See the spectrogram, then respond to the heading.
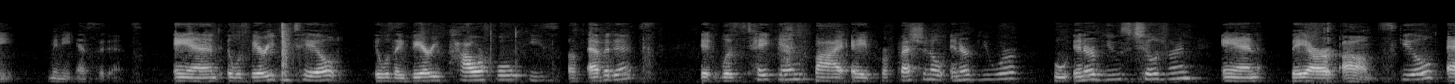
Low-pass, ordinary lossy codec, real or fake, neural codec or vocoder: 7.2 kHz; MP3, 48 kbps; real; none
